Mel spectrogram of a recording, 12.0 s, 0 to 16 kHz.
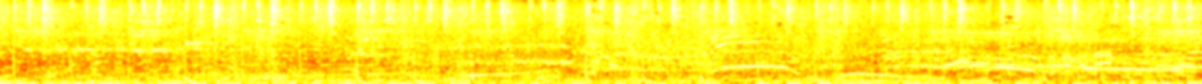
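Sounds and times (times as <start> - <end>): car engine revving: 0.0 - 12.0
electronic music with steady beat: 0.0 - 12.0
tyres squealing: 0.0 - 12.0.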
